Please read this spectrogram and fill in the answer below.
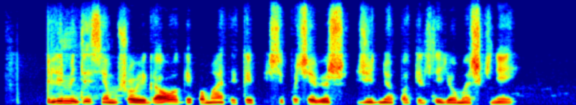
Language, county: Lithuanian, Telšiai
